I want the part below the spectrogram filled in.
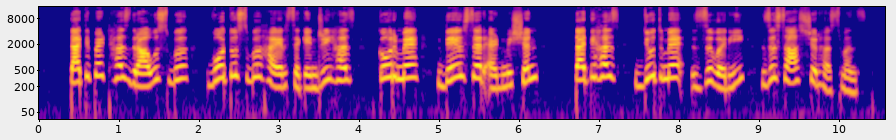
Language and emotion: Kashmiri, neutral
